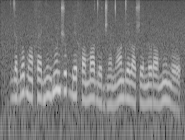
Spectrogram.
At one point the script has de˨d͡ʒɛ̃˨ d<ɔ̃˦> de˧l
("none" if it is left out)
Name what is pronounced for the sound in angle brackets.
ɔ̃˨˦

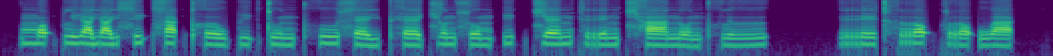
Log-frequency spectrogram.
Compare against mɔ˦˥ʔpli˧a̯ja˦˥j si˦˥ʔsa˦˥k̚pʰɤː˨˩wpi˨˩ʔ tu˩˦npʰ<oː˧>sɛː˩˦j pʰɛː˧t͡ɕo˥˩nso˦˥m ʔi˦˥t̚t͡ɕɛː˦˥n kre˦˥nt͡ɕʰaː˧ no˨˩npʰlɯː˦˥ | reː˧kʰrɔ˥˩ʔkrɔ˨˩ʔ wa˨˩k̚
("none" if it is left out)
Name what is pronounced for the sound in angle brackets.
uː˧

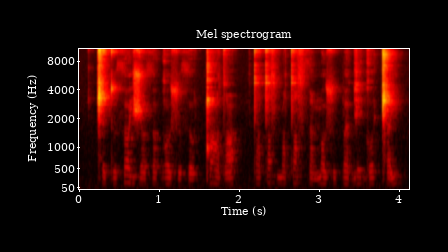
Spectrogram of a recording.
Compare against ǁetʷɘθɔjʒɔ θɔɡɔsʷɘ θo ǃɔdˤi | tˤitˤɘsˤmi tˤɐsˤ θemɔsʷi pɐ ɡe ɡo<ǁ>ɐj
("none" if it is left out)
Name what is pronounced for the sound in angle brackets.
ǁ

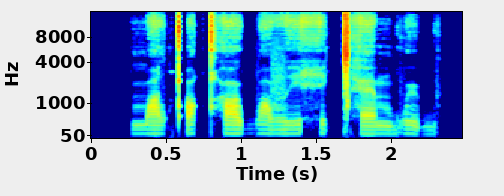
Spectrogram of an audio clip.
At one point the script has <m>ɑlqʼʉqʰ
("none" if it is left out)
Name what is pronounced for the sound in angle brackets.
m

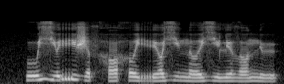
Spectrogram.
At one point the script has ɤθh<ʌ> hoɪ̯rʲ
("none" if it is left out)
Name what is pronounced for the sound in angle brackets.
ɔ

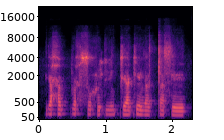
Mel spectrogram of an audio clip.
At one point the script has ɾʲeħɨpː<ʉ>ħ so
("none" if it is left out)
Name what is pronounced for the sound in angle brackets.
ʉ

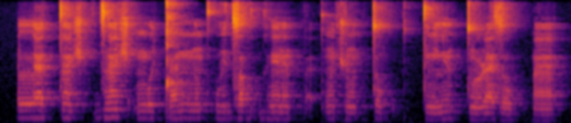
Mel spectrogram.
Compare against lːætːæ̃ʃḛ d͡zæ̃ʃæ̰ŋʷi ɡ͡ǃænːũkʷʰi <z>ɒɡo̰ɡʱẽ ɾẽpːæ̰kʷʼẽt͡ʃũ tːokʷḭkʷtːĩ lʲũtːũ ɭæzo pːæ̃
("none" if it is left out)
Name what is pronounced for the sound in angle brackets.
d͡z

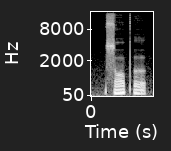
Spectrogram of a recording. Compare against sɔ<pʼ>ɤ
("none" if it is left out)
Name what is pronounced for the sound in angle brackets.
pʼ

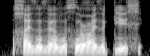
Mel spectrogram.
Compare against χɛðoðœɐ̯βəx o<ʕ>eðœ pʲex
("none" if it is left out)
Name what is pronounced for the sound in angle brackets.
ʕ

